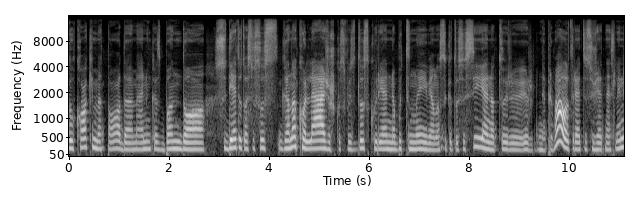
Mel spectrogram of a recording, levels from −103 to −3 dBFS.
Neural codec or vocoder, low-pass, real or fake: none; 14.4 kHz; real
